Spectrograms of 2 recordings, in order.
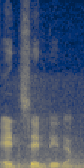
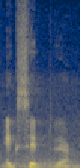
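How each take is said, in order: First: The word begins with an 'et' sound. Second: The word begins with an 'ek' sound. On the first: The speaker calls it right. "इसकी सही spelling क्या है" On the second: The speaker calls it wrong. "तो ये गलत होगा"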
